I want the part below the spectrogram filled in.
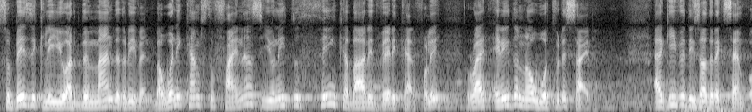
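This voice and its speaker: Spoken in an Italian accent at a fairly quick pace, the delivery has lively intonation. Room echo is audible. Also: man, fairly high pitch for a man. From Italy. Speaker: fintech expert and panel moderator. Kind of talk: conference keynote talk. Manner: conversational with anecdotes.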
